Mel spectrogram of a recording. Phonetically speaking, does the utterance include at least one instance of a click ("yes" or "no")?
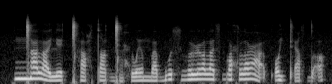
yes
